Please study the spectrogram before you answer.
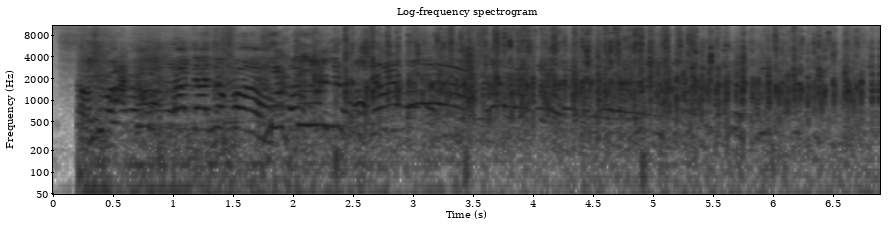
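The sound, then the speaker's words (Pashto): Villagers clapping and shouting at a volleyball match in Sayed Abad district, Wardak province. Loud excited voices and crowd babble come first, then a steady patter of clapping runs beneath the noise. “د کلیوالو په چکچکو بدرګا د والیبال دا سیالي د میدان وردګو ولایت په سید آباد ولسوالۍ کې د سپینو چنارونو په مینځ کې ترسره کیږي”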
